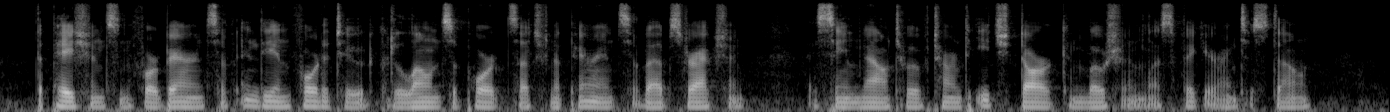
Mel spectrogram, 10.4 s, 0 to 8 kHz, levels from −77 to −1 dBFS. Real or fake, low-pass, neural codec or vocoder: fake; 7.2 kHz; codec, 16 kHz, 4 kbps, FunCodec, trained on Chinese and English, 50 frames a second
